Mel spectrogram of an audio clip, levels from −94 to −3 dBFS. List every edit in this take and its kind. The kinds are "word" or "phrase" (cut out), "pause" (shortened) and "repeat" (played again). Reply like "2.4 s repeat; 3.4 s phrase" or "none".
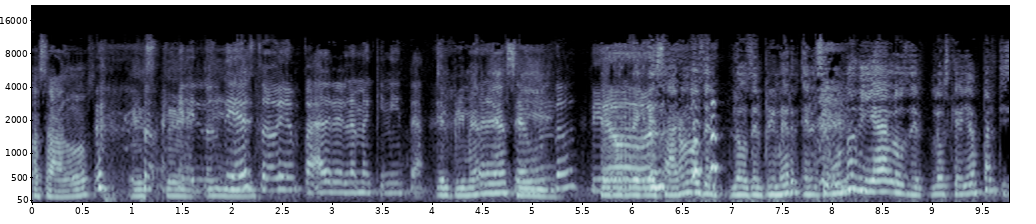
3.1 s word; 5.5 s pause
